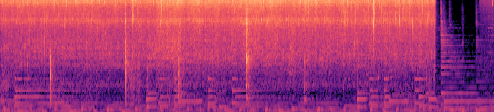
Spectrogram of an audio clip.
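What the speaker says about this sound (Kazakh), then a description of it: "Қазанымызға май құйып, оны қыздырып, алдымен пиязымызды, одан кейін қызанақ және болгар бұрышын қуырып аламыз." Onion, tomato, bell pepper and garlic fry in hot oil in a cauldron-style pot, giving a loud steady sizzle with occasional stirring clinks and no talking.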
